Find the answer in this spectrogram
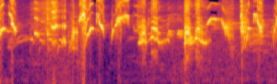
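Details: Caged Oriental magpie-robin in aggressive fighting song: loud, rapid run of high whistles, sweeping slurs and harsh chattering notes, packed phrases with brief gaps, with no other clear sounds.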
